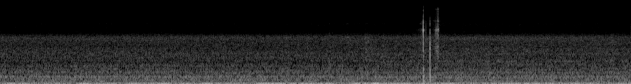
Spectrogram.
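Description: Steady background hiss and low hum, with a quick double click a little after four seconds in from a computer mouse, as a web form is submitted.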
